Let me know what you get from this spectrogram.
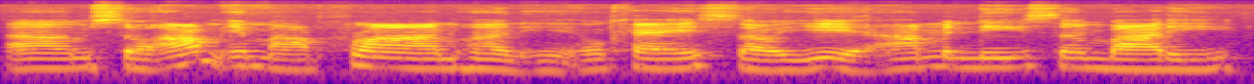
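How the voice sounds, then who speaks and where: A woman's voice: deep voice, steady tone, normal speed, slight background noise. A woman in her forties hosting a casual live chat, reading viewer comments aloud and answering with playful, laughing banter. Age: 40s. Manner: chatty and playful, laughs often, addresses viewers as y'all.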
